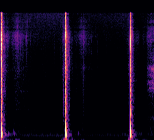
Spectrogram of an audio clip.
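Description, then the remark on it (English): A woman's voice imitates a low-end sweetener effect with three sharp, punchy thumps, evenly spaced about a second apart, each a quick hit with a short low rumble, separated by near silence. “and then at the very end, we'll do something like super sound effecty, low end sweetener of like.”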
